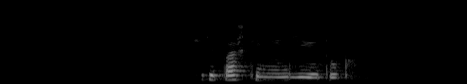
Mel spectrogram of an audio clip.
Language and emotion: Russian, neutral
